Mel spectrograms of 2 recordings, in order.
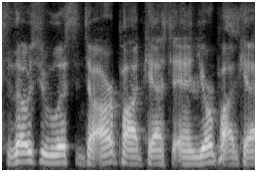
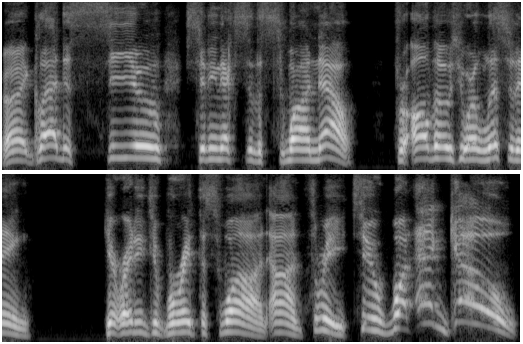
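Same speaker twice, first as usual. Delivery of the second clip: higher and building to a shouted go; rally the listeners to the final go; hype host countdown; 7 semitones higher than usual. Acted.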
